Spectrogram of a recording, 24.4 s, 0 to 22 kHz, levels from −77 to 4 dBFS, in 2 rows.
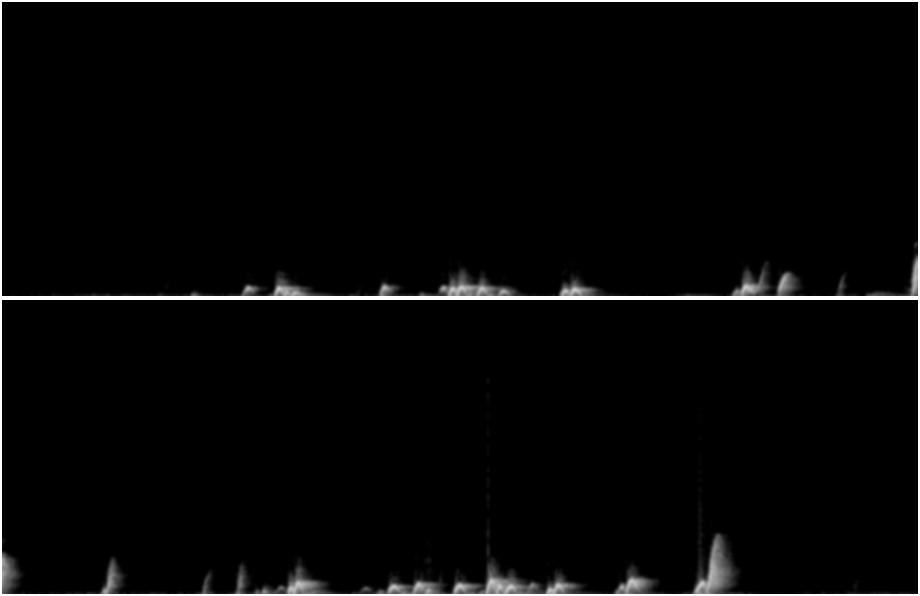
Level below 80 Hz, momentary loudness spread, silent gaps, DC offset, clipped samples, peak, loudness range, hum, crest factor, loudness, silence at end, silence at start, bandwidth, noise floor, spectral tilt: -48 dBFS; 17 LU; none; under 0.1%; under 0.1%; 0 dBFS; 11 LU; none; 20 dB; -16 LUFS; 2.6 s; 3.25 s; 4.7 kHz; -74 dBFS; -9.5 dB/octave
